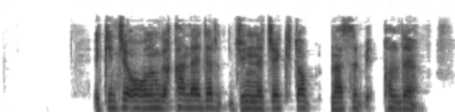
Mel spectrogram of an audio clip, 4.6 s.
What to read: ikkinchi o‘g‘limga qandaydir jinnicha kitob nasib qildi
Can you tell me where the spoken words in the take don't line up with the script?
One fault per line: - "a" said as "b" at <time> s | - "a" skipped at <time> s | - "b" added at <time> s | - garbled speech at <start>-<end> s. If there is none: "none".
none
